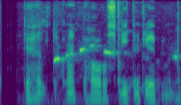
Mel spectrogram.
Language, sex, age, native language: Icelandic, male, 14, Icelandic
